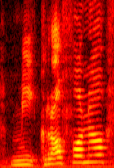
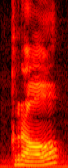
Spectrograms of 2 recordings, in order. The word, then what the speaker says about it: Micrófono: Micrófono. That's like 4 syllables. So let's do it a little bit slow. That's a lot. And you have to kind of roll the R's too.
